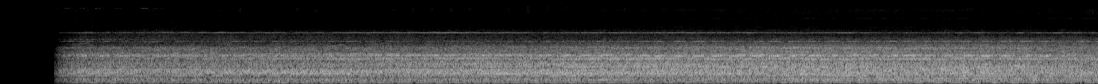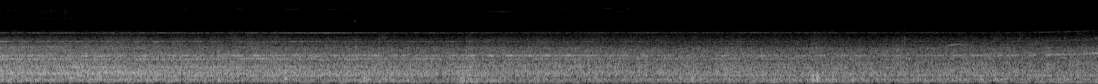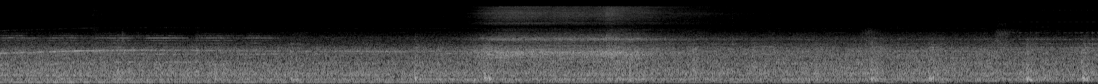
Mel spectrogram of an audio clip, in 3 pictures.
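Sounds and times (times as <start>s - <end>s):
high wheel squeal: 0.6s - 32.7s
train coaches rumbling: 0.9s - 32.9s
diesel locomotive engine running: 15.6s - 32.9s.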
